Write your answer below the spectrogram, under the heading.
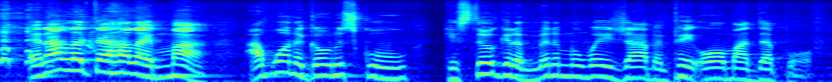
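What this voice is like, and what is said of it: Usual voice. Nothing is said of it.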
